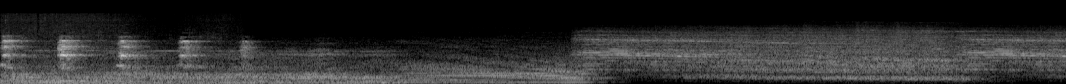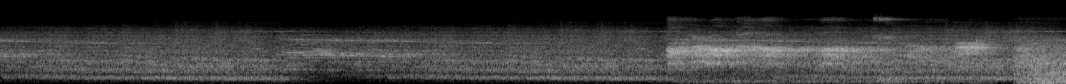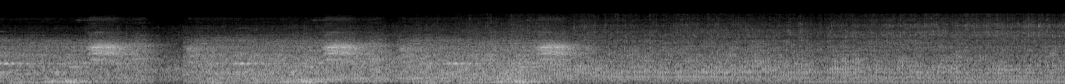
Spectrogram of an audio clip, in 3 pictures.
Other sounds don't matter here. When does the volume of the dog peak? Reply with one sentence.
The volume of the dog peaks at 1 second.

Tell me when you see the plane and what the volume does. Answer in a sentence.
The plane can be heard from 0.0 to 31.9 s, getting louder.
